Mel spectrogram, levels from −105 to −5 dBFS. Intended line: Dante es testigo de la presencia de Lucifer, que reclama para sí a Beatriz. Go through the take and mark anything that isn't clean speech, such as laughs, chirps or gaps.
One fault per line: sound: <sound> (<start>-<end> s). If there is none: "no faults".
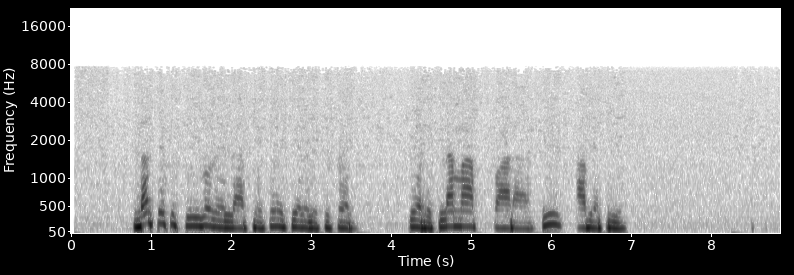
no faults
